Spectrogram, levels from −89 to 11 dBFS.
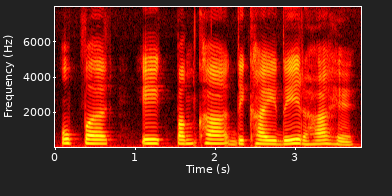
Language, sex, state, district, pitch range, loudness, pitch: Hindi, female, West Bengal, Alipurduar, 205-230 Hz, -16 LUFS, 220 Hz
